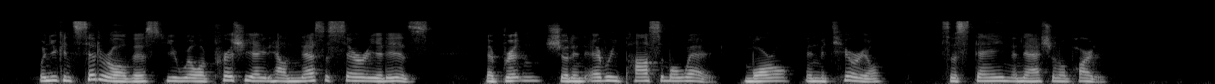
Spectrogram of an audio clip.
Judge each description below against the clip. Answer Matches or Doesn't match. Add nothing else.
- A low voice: Doesn't match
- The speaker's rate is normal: Doesn't match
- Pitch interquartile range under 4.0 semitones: Matches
